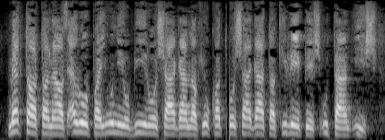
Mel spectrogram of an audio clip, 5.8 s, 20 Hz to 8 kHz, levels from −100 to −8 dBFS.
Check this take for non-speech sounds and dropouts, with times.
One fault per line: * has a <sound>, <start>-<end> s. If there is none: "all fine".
* has a dropout, 3.4-3.4 s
